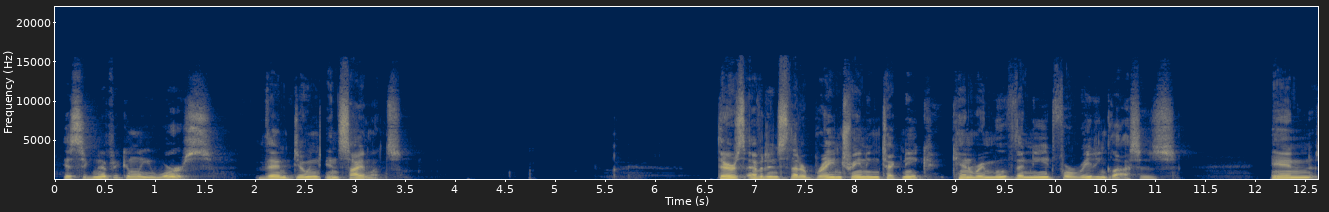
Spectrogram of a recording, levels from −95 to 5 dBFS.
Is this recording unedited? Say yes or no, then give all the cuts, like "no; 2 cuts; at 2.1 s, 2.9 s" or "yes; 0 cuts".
no; 1 cut; at 2.6 s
